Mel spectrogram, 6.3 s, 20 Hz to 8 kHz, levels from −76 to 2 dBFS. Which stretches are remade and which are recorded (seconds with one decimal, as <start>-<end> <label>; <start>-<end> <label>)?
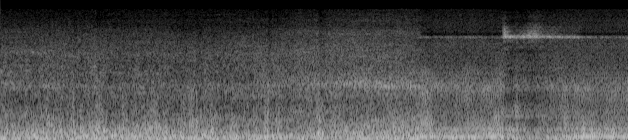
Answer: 0.0-4.2 recorded; 4.2-6.3 remade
